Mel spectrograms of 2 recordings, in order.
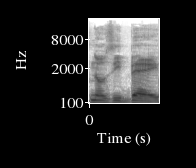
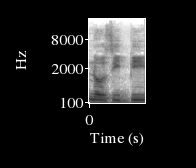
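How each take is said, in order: First: The final word ends with an "ay" vowel. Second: The final word ends with an "ee" vowel. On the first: The speaker calls it right. "It's Nosy Bay because it's the name of a city" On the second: The speaker calls it wrong. "It's not Nosy Bee"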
